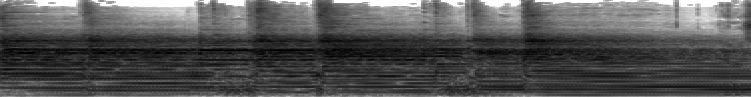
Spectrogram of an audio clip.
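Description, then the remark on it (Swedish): Loud, heavily distorted electric guitar through an LED-clipping pedal, playing sustained chords with a few strummed changes, thick buzzing harmonics throughout and no talking. “så kör vi eh, lysdiod då.”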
